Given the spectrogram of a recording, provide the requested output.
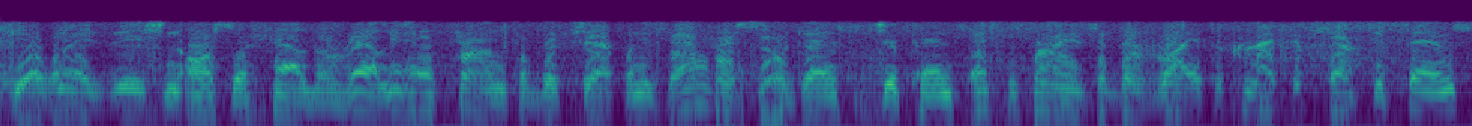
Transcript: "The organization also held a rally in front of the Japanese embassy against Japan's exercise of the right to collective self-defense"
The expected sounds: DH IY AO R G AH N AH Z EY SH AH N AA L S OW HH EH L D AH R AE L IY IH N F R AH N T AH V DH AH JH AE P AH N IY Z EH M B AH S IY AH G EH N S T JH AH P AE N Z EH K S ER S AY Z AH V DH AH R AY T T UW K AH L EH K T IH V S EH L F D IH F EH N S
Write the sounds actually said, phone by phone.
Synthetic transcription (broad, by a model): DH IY AO R G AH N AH Z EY SH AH N AA L S OW HH EH L D AH R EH L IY IH N F R AH N T AH V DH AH JH AE P AH N IY Z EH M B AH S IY AH G EH N S T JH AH P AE N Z EH K S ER S AY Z AH V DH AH R AY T T UW K AH L EH K T IH V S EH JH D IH F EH N S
